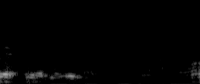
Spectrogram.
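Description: A dove cooing: a short run of low coo notes in the first second.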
